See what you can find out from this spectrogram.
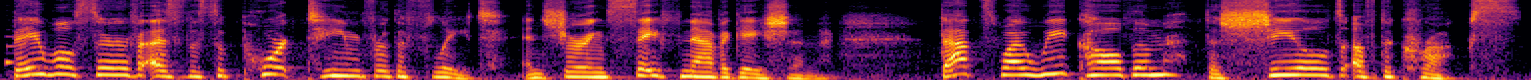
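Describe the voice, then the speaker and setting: A woman's voice: fairly high pitch, sing-song, a little slow. A voice actress playing a proud, confident female sea captain with a commanding, teasing way of talking in a video game. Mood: confident, instructive. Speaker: ship captain character. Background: background music.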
